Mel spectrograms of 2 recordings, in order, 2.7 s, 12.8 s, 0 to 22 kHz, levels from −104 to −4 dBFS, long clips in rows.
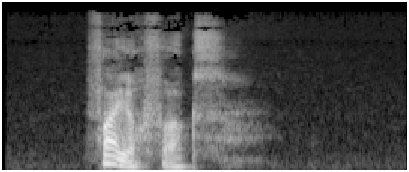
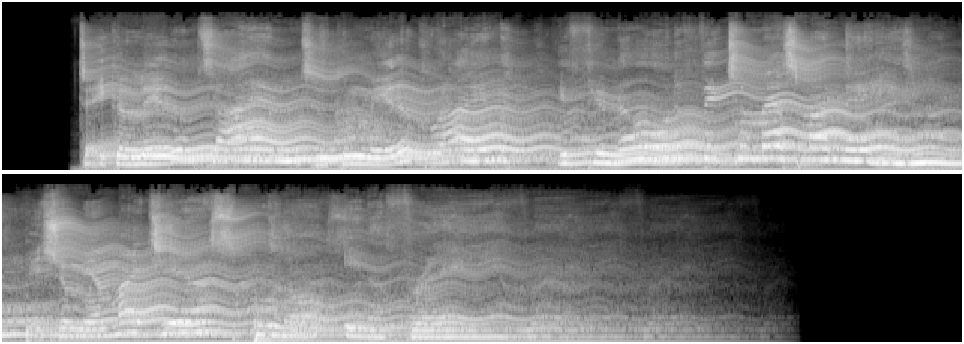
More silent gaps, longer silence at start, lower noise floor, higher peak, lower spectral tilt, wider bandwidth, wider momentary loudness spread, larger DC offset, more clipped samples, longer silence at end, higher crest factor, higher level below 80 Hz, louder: neither; first, 0.6 s vs 0.45 s; first, -68 dBFS vs -55 dBFS; about the same, -2 dBFS vs -2 dBFS; about the same, -5 dB/octave vs -5.5 dB/octave; first, 16.5 kHz vs 14.5 kHz; first, 13 LU vs 8 LU; second, under 0.1% vs 3%; neither; about the same, 1.1 s vs 1.1 s; first, 22 dB vs 12 dB; second, -58 dBFS vs -36 dBFS; second, -19 LUFS vs -13 LUFS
